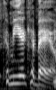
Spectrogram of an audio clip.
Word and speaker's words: Camila Cabello: Julie Bowen, Jessica Biel, and Camila Cabello. – I think you said it right recently. Camila Cabello. I think you say it right. – Camila Cabello.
